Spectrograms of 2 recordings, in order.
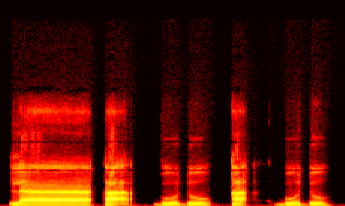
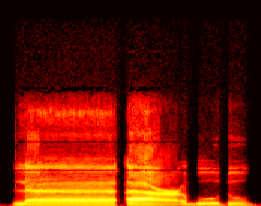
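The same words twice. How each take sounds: First: "a'budu" with a plain glottal stop like alif; ain keliru. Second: "La a'budu" drawn out slowly with a throaty ain; ain yang benar. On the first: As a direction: cut the first vowel of "a'budu" short, no throaty ain. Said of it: "tidak boleh". ("a'budu" keliru, ain dibaca seperti hamzah) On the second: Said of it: "huruf ain pengucapannya". ("La a'budu" pelan, ain jelas dari tenggorokan) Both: Shown as a demonstration.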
